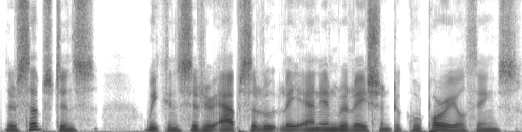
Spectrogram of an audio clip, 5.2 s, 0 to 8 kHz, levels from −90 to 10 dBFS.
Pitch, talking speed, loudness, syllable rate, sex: 125 Hz, 125 wpm, -20 LUFS, 5.0 syllables/s, male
